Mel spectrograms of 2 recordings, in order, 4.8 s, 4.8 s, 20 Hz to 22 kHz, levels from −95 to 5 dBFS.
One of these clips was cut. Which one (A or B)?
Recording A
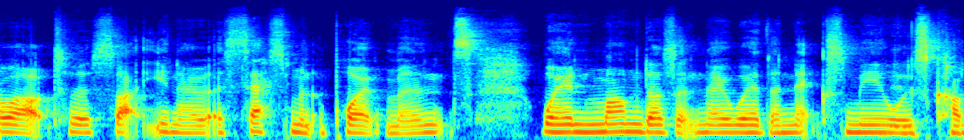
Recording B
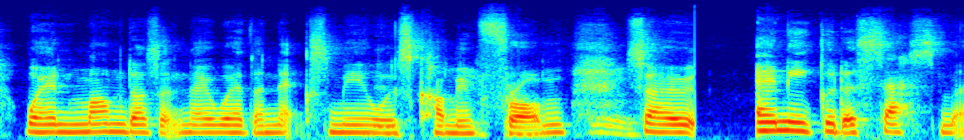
B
